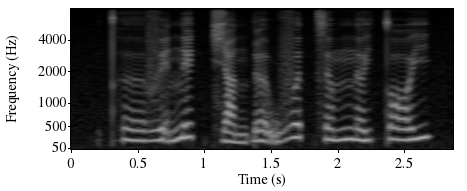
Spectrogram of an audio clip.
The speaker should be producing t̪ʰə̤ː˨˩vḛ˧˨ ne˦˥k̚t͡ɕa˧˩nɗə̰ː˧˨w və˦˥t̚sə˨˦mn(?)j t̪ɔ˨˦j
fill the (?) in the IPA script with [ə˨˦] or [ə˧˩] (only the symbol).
ə˨˦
